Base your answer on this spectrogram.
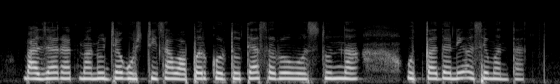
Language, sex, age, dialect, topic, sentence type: Marathi, female, 31-35, Varhadi, agriculture, statement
